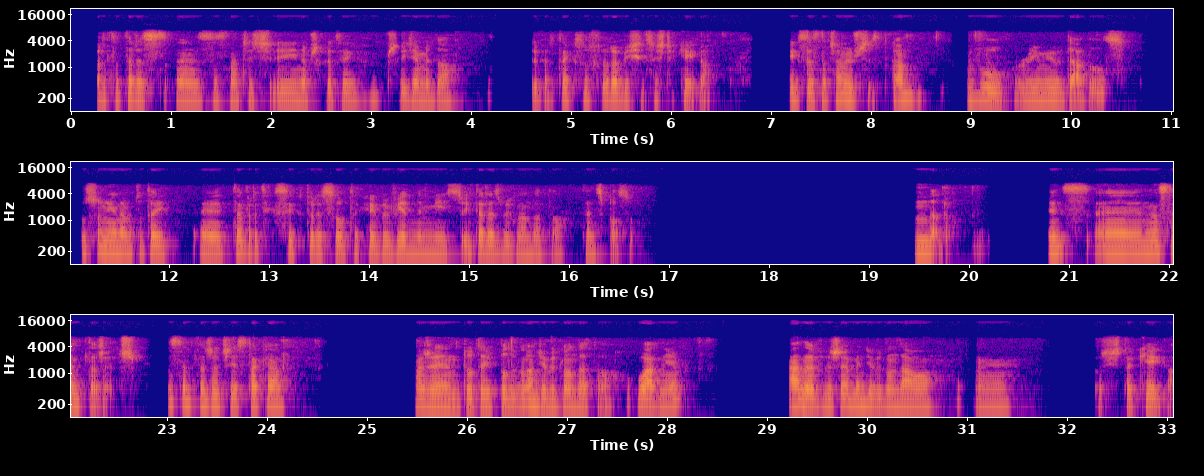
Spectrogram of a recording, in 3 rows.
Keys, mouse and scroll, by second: 1.8-3.5 right drag, 3.2 click, 3.5 middle click, 4.2 g, 5.0-6.7 right drag, 5.7 g, 7.3 a, 7.5 a, 8.9 w, 12.6 middle click, 13.5-16.4 right drag, 15.0 g, 17.2 middle click, 19.1 Tab, 21.3-22.6 drag, 23.6-25.6 right drag, 25.6-28.1 middle drag, 28.3 t, 30.2 click, 32.8-33.0 drag.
